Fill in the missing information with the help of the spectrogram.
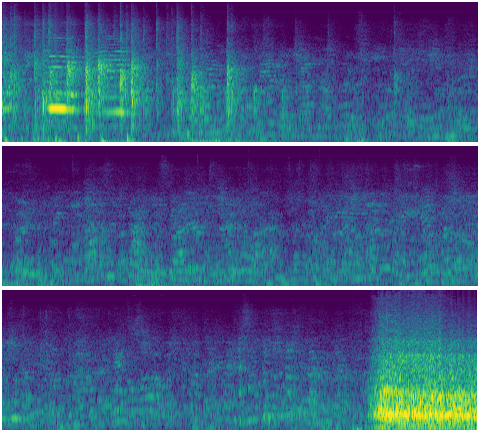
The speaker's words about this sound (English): Thank you so much for coming. Give yourselves a huge, huge, huge round of applause. Means the world. Thank you so much.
